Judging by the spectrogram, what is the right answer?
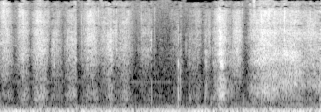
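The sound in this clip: A knife saws through a hard-looking, spongy-skinned fruit in rough, rhythmic scraping strokes that run steadily for about two seconds.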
